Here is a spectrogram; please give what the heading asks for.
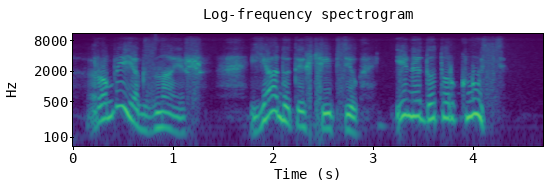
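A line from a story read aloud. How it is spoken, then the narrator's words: Tearful woman's exclamation. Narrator (Ukrainian): Ледь тамуючи сльози, бідна жінка вигукнула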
